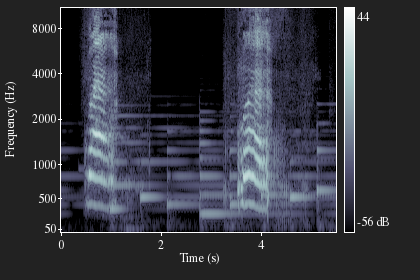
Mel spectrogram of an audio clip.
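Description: A domestic cat gives two drawn-out, arching meows a few seconds apart over soft music.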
